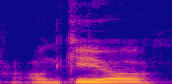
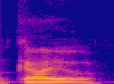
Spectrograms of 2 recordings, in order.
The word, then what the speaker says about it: Onkyo: Next item, guys, is this Onkyo or Onkayo. A lot of different people pronounce it differently.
